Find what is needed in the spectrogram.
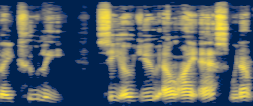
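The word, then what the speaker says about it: coulis: popular type of fruit sauce is called a coulee c-o-u-l-i-s we don't pronounce the yes a coulee so this is where you make a fruit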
